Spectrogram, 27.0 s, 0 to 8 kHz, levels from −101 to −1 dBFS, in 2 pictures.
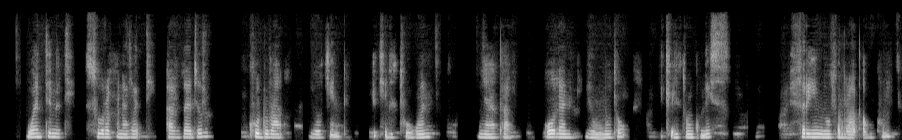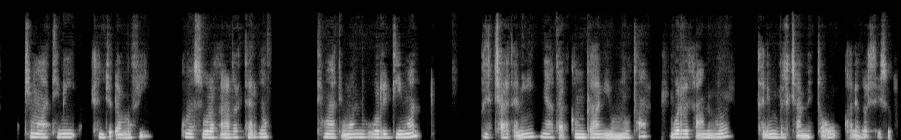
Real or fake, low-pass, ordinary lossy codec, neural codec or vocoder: fake; 7.2 kHz; MP3, 64 kbps; codec, 44.1 kHz, 2.6 kbps, DAC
